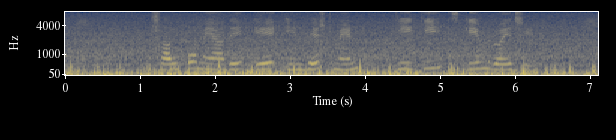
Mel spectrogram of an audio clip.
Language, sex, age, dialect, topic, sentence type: Bengali, female, 18-24, Jharkhandi, banking, question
